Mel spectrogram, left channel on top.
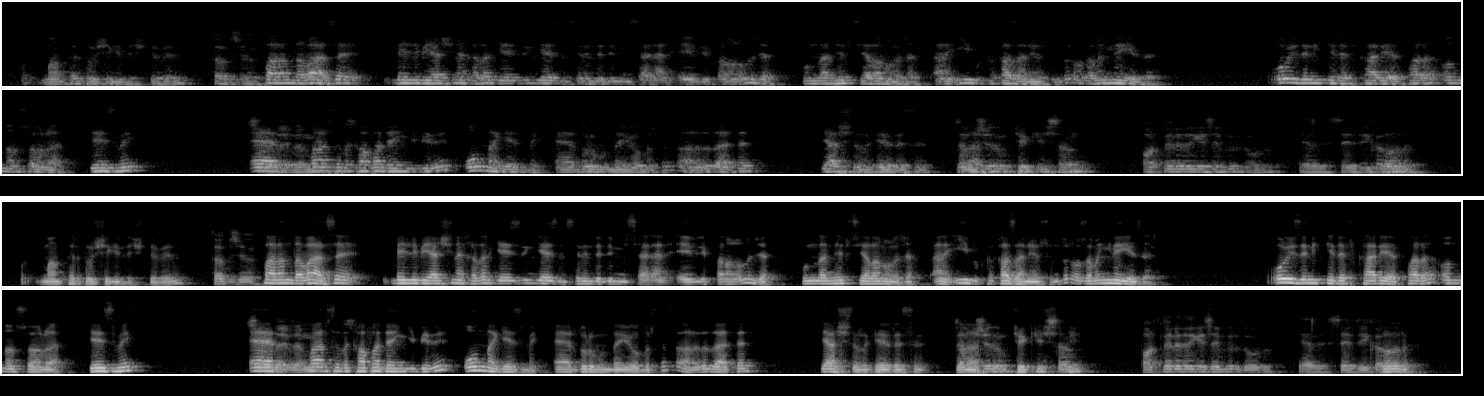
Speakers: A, on the right; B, on the right.
A: Mantarite o şekilde işliyor benim.
B: Tabii canım.
A: Paran da varsa belli bir yaşına kadar gezdin gezdin. Senin dediğin misal hani evlilik falan olunca bunların hepsi yalan olacak. Hani iyi bir kazanıyorsundur o zaman yine gezersin. O yüzden ilk hedef kariyer para ondan sonra gezmek
B: Sonra
A: eğer
B: da evlenmek
A: varsa
B: diyoruz.
A: da kafa dengi biri onunla gezmek eğer durumunda iyi olursa sonra da zaten yaşlılık evresinden
B: Tabii
A: artık
B: canım.
A: çöküş.
B: İnsan partnerle de gezebilir doğru. Yani sevdiği
A: <laughs>
B: kadınla.
A: Doğru.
